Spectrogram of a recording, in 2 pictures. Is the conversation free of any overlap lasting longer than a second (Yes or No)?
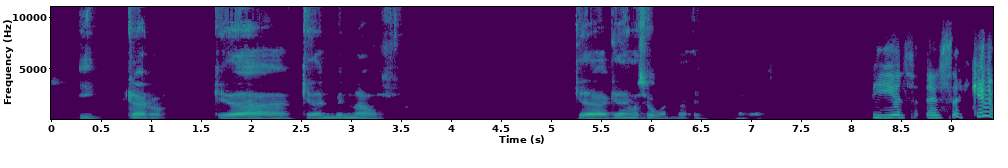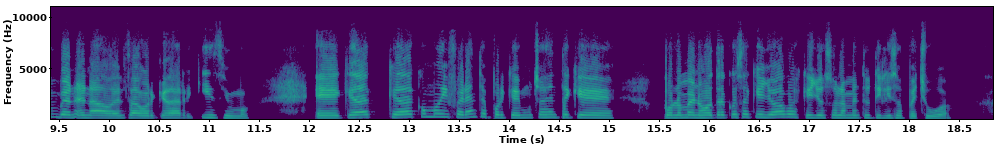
Yes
